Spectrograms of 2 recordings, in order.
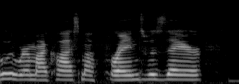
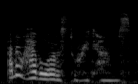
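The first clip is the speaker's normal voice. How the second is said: whispered aside; 8 dB quieter than usual. Real, not acted. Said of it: "closing aside".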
